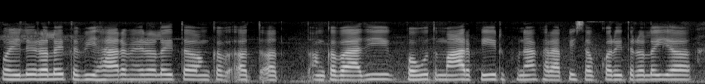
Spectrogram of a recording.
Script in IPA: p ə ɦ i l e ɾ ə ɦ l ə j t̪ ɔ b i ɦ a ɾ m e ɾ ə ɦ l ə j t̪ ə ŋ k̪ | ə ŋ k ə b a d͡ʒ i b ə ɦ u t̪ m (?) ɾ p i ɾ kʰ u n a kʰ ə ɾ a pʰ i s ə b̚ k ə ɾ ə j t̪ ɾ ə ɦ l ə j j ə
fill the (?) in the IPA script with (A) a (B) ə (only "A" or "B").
A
